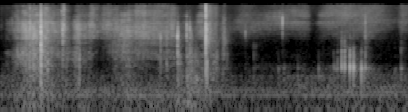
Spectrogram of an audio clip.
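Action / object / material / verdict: scrape / thin paper map pages of a road atlas / paper / none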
